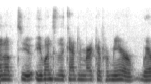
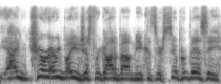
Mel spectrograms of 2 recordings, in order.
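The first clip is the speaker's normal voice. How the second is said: put-on smoker voice, higher; 3 semitones higher than usual. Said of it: "Soren kinda sounds a little bit like a smoker".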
